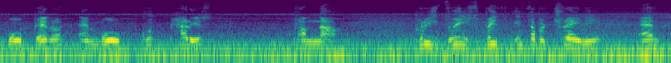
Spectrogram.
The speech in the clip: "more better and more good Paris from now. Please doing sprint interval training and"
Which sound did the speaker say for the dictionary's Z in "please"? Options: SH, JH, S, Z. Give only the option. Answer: S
